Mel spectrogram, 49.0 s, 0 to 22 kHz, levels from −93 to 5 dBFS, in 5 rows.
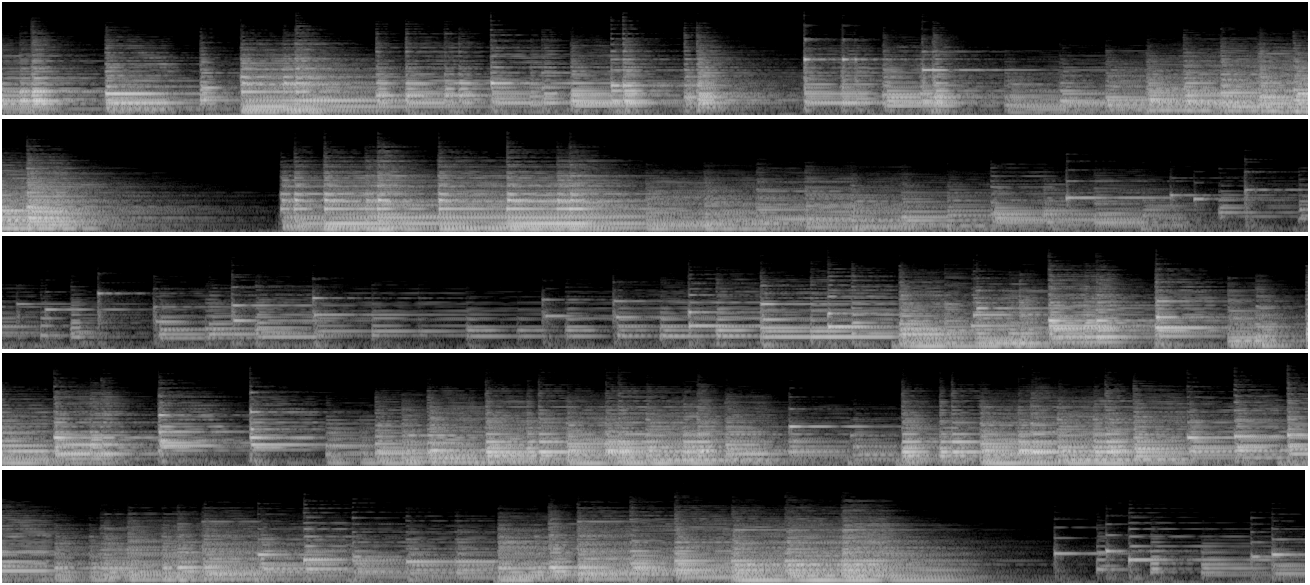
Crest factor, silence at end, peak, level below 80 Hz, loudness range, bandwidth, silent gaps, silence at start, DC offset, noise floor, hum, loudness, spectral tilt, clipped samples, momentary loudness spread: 20 dB; 0 s; -4 dBFS; -40 dBFS; 12 LU; 8.8 kHz; none; 0 s; under 0.1%; -62 dBFS; none; -25 LUFS; -7.5 dB/octave; under 0.1%; 17 LU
